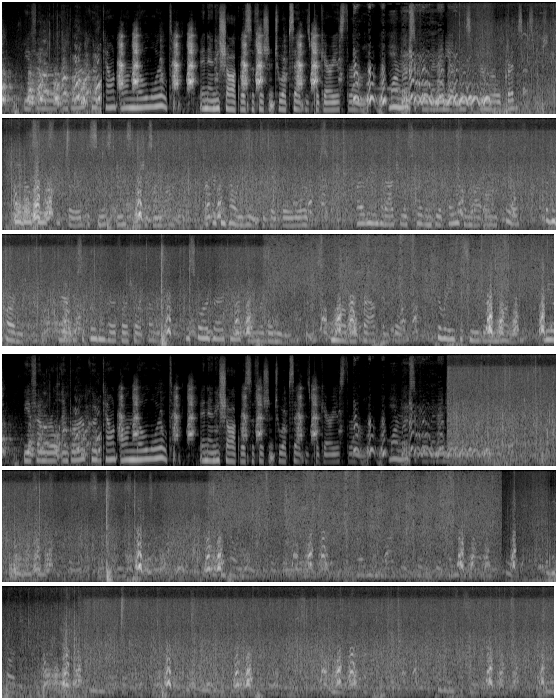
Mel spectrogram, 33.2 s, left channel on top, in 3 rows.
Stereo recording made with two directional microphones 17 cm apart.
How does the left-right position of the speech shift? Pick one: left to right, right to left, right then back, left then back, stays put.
right to left.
